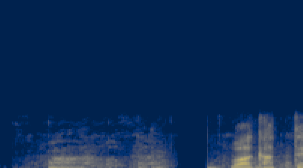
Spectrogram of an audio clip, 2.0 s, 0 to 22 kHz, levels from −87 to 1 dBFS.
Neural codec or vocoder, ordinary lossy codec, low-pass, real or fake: codec, 16 kHz, 4.8 kbps, FACodec; Opus, 24 kbps; 7.2 kHz; fake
